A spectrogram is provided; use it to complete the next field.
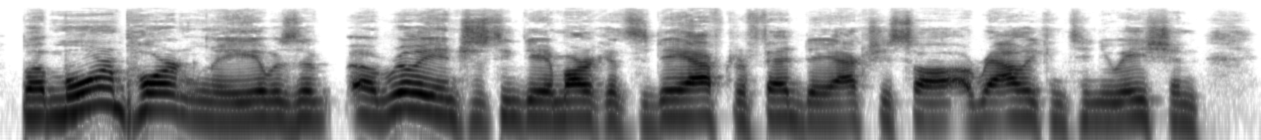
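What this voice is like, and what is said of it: Slightly hoarse voice. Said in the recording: “my voice sounds a little bit hoarse ... perhaps my voice got a little use”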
